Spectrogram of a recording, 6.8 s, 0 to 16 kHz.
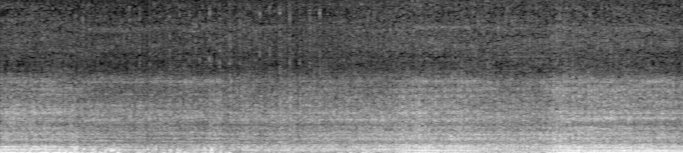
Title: mottu tvs sport 110 com barulho estranho no motor!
